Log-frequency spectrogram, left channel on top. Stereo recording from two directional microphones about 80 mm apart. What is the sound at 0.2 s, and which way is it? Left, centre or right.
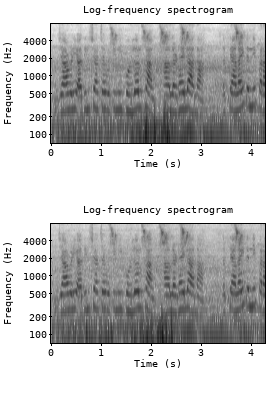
A woman's voice, centre.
